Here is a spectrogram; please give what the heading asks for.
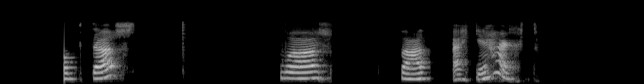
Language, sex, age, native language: Icelandic, female, 7, Icelandic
